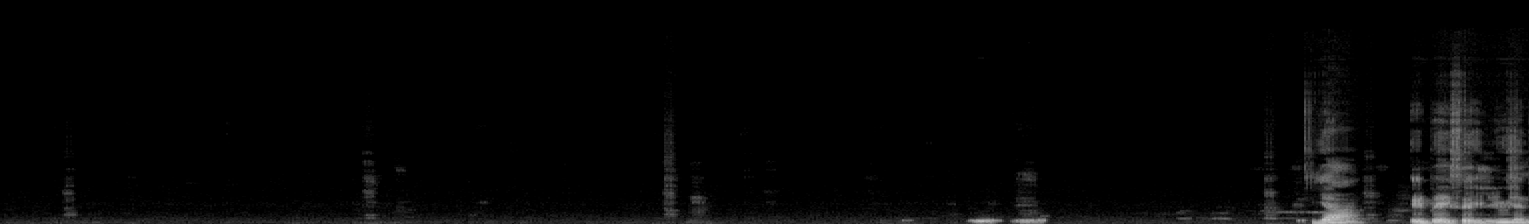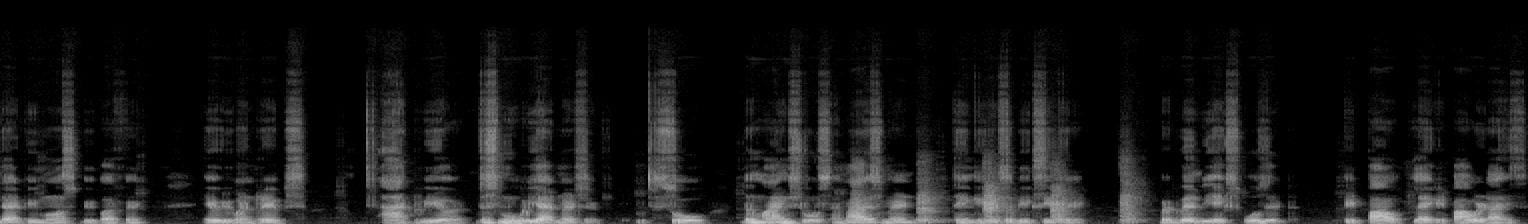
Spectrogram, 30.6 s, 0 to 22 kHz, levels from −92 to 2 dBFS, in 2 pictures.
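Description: From start to finish the speech has a channel delay causing doubling. One channel arrives about 46.4 ms behind the other, which fits a 2048-sample buffer, and once the two are folded to mono you hear that late copy as its own event. It sounds like a slap echo at the same level as the original, trailing every syllable.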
